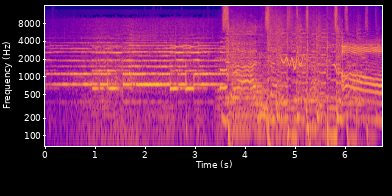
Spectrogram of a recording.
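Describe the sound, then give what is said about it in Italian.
Ambulance siren sounding loudly: steady siren tones at first, then wavering wails joined by vehicle noise and short horn toots. “Arriva l'ambulanza! A ve le spiegate! Eccola qui!”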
